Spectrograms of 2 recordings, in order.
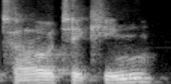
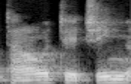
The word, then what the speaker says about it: Tao Te Ching: Also das heißt im Tao Te King, Ich glaube, das spricht man Tao Te Ching aus, dieses Buch.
